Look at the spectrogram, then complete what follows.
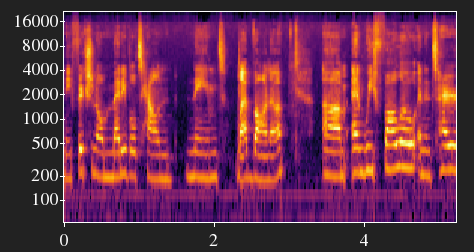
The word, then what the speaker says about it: Lapvona: on Tuesday, June 21st, and that is Lapvona, I'm not entirely sure. And honestly, up till like yesterday, I've always pronounced it Lapnova.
